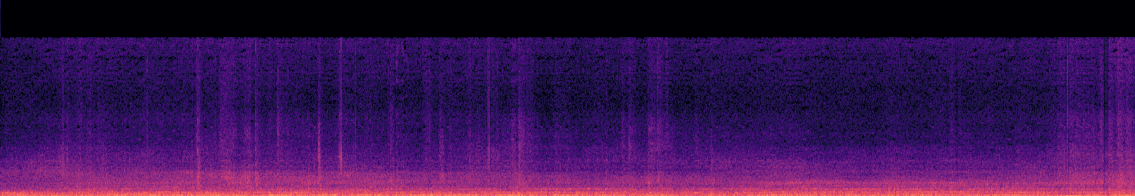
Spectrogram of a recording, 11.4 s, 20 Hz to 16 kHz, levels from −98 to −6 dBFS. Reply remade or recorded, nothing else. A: remade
